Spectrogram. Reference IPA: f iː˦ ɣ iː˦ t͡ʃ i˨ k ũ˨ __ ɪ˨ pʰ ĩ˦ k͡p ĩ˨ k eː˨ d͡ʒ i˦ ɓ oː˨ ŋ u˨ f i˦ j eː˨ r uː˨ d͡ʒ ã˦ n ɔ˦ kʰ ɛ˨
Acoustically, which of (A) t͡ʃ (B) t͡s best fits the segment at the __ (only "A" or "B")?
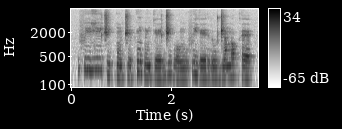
A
